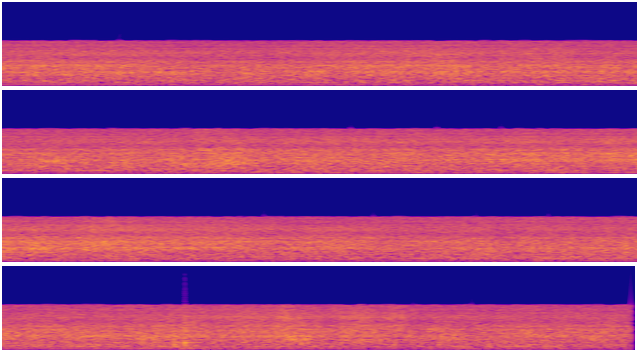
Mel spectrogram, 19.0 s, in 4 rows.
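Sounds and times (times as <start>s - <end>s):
train wheels rumbling on rail: 14.6s - 18.5s.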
